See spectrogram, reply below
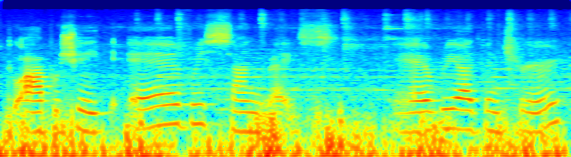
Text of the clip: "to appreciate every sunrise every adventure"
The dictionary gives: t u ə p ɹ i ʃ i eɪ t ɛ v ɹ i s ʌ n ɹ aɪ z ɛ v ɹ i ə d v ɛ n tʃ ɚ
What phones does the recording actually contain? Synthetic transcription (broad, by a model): t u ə p ɹ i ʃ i eɪ t ɛ v ɹ i s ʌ n ɹ aɪ s ɛ v ɹ i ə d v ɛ n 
